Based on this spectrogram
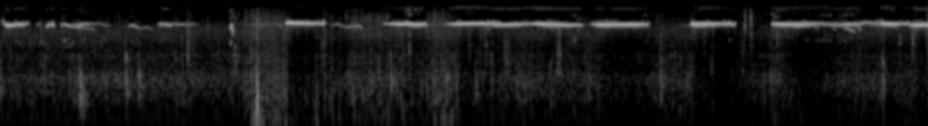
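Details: Short-toed treecreeper nestlings begging at feeding time: strings of very high, thin, hissing whistles, with softer rustling, scraping and a sharp knock from the nest.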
